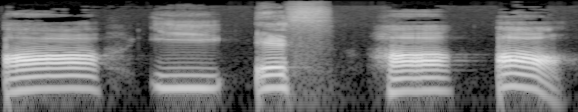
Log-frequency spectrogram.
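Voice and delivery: slow, drawn German letter names; spelling slowly. Shown as a demonstration. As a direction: spell the name out for the class. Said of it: "उच्चारण करना है".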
